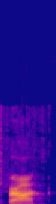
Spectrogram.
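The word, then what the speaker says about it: Brach's: great candy brand and I looked at pronunciation it is Brock so don't don't don't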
